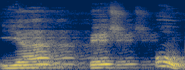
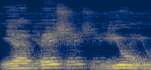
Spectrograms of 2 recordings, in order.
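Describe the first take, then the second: First: The last syllable is a plain oo vowel. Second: The last syllable starts with a y sound. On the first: The speaker calls it wrong. "অনেকে ইয়া পেশ উ এরকম বলি না" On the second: The speaker calls it right. "ইয়ার উচ্চারণ হবে ইয়া পেশ ইউ"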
